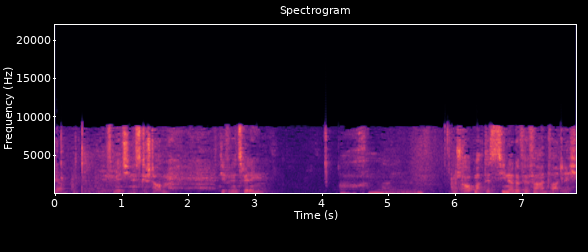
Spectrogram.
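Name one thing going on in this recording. A man speaks in a low, firm voice nearby.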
